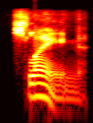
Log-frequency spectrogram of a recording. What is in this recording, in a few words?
"slain", American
